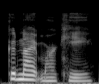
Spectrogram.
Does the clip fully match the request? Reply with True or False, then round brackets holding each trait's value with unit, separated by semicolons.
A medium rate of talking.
True (180 wpm)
